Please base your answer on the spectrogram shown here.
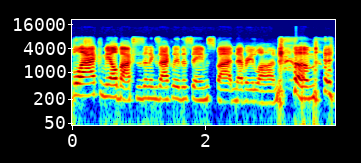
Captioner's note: laughing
